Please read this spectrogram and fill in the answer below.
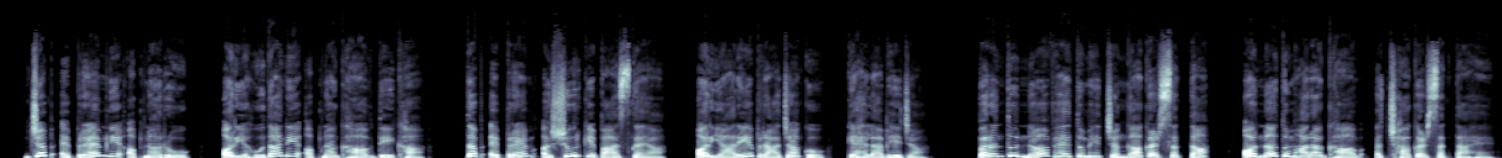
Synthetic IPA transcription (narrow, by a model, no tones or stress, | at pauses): d͡ʒɐbeːpɾɛːmneʔɐpnaɾoːɡ | ɔːɾjɐɦuːd̪aneʔɐpnaɡʱaːʋd̪eːkʰa | t̪ɐbeːpɾɛːmɐʃuːɾkepaːsɡɐja | ɔːɾjaːɾeːbɾaːd͡ʒako | kɛɦlabʱeːd͡ʒaː | pɐɾə̃nt̪unɐʋʱɛt̪ʊmɦẽt͡ʃɐ̃ŋɡakɐɾsɐk̚t̪a | ɔːɾnɐt̪ʊmɦaːɾaɡʱaːʋɐtːʃʰakɐɾsɐk̚t̪aɦɛː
